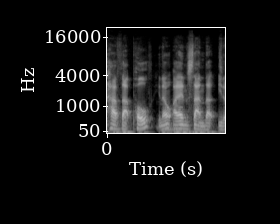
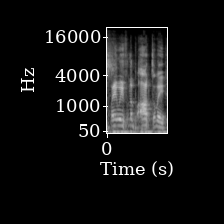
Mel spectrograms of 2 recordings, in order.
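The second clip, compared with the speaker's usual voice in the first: high, loud mock parental warning with a laugh; 10 semitones higher, 8 dB louder than usual. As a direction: play the worried mum, laughing.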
